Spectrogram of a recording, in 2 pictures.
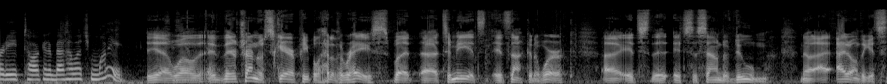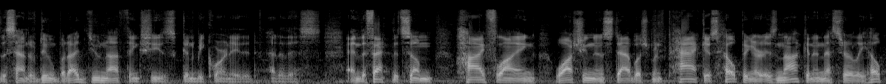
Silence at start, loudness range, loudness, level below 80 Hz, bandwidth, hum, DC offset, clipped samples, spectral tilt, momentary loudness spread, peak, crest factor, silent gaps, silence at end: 0 s; 4 LU; -26 LUFS; -50 dBFS; 13.5 kHz; none; under 0.1%; under 0.1%; -4 dB/octave; 7 LU; -6 dBFS; 20 dB; none; 0 s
